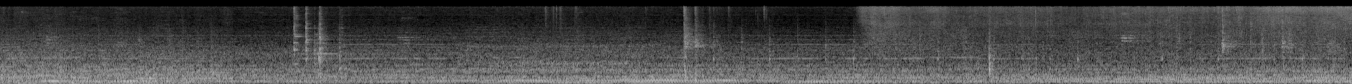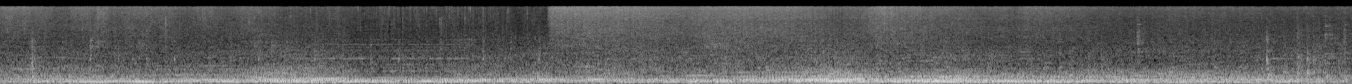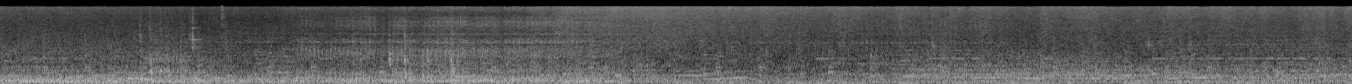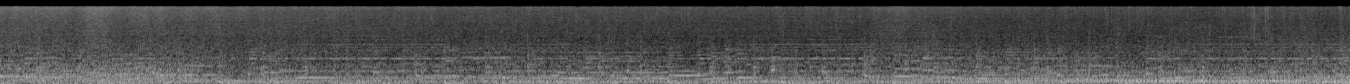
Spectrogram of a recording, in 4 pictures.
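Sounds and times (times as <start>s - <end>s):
food sizzling in a wok: 0.0s - 54.0s
metal utensils scraping a wok: 8.5s - 17.4s, 18.1s - 54.0s.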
